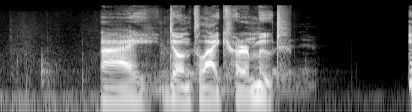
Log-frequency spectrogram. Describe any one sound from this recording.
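A middle-aged man speaks tensely close by.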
